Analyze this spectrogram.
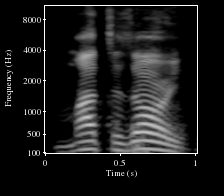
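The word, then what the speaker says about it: מצרים: Matazarium. That's how you pronounce it.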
